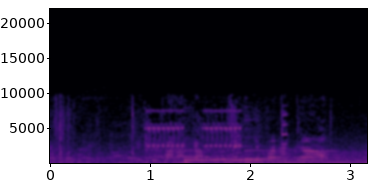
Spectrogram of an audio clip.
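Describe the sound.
A phone's electronic ringtone chirps in a repeating high-pitched pattern, moderately loud, with a voice speaking faintly underneath.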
